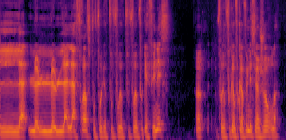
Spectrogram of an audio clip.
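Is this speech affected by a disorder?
Yes: stuttering; stuttering since childhood, teased in primary and secondary school; stutters on greetings and own name, swaps in easier words, fluent and fast when rapping since age 15; here repeated sounds.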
